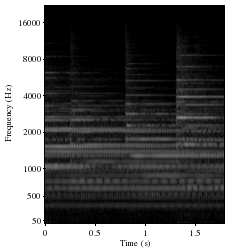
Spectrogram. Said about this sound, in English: And so I should probably specify these aren't actually St. Stephen's bells. These are some bells, but they are medieval sounding.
